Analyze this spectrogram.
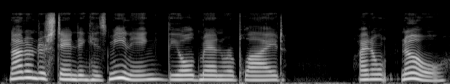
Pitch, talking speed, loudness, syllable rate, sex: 225 Hz, 145 wpm, -16 LUFS, 4.4 syllables/s, female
